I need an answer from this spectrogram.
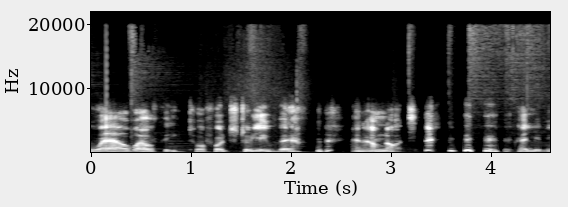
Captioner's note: laughs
